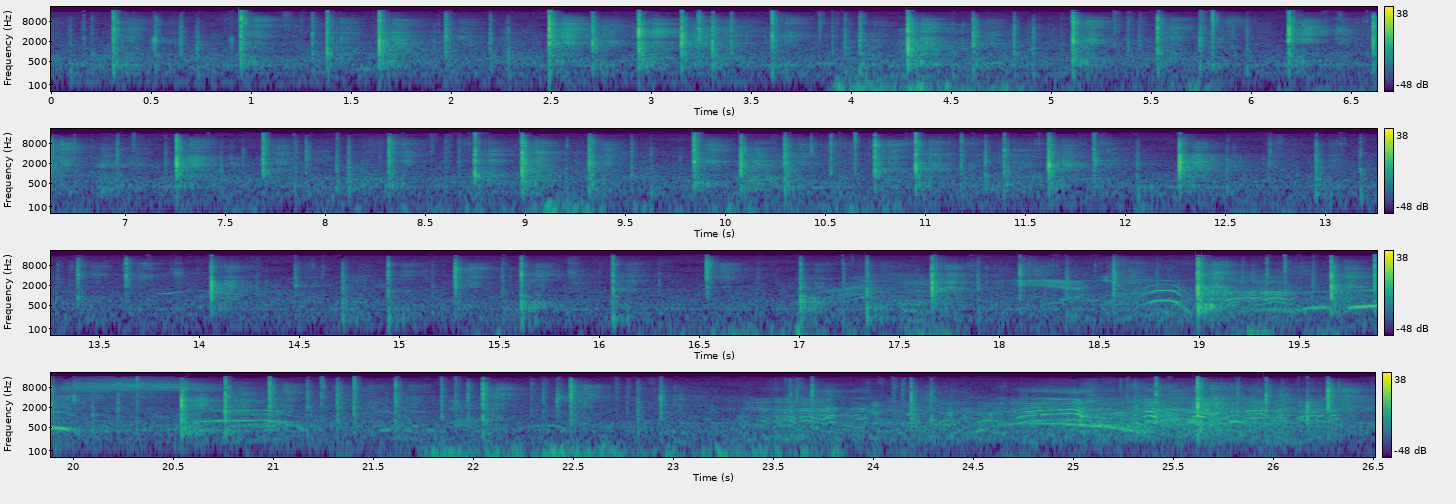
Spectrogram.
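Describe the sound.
Hambone body-slapping percussion: fast, steady, rhythmic slaps and pats on the body, sharp and continuous throughout, with a voice briefly joining in toward the end.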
